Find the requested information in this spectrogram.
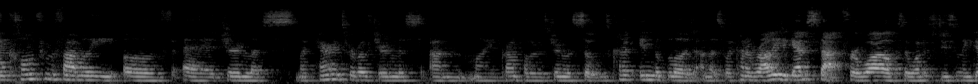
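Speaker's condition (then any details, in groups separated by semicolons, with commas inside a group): No condition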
